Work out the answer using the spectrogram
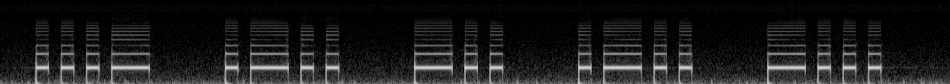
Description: Morse code, heard as a keyed tone, about 10 wpm, spaced as for 7 wpm, 780 Hz. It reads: VLDLB
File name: Taviro HA6VA B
